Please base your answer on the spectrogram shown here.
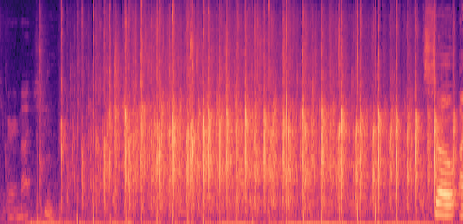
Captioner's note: applause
